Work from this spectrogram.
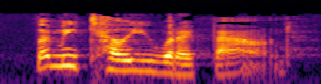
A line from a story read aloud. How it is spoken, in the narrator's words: Dean repeated in an even tone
